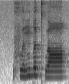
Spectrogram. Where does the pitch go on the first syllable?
low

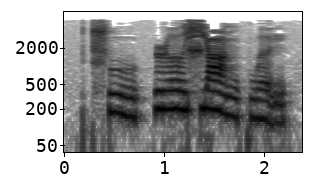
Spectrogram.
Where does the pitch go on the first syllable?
falling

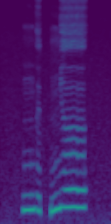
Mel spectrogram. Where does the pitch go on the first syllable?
low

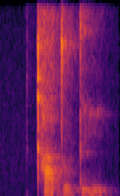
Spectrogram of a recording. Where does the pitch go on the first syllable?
falling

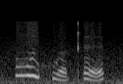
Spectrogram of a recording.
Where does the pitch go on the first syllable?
falling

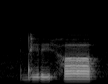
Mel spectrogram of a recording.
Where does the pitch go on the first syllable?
low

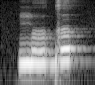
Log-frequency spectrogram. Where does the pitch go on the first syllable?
low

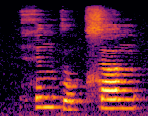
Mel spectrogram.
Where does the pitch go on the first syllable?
high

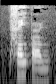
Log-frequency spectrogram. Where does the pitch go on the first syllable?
high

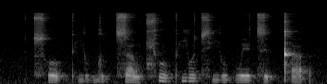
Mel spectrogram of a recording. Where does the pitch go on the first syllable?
low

